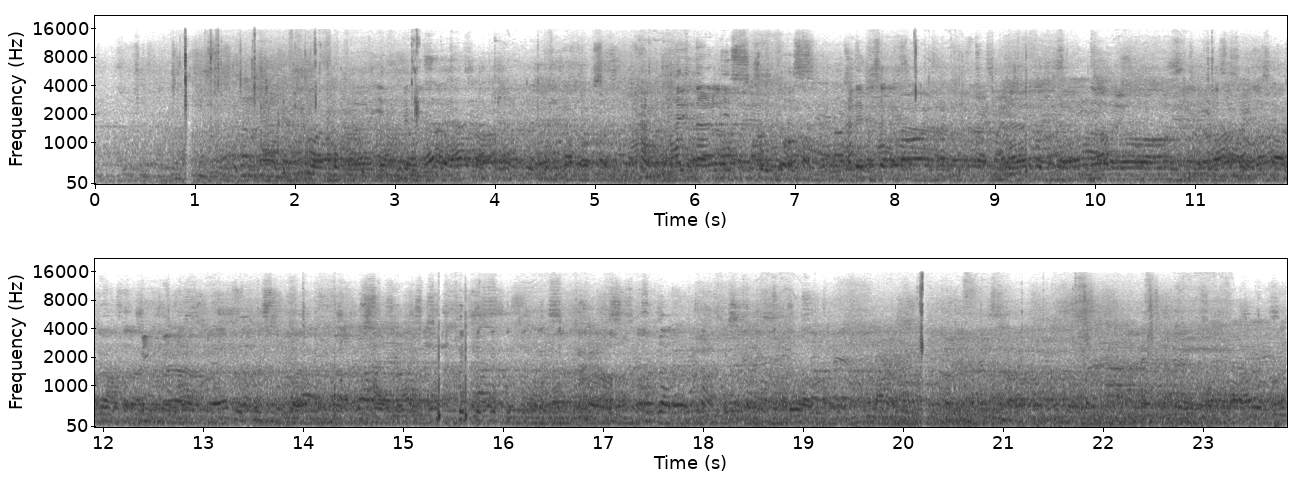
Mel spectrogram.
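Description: A man talks calmly through a microphone, echoing in a large hall.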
